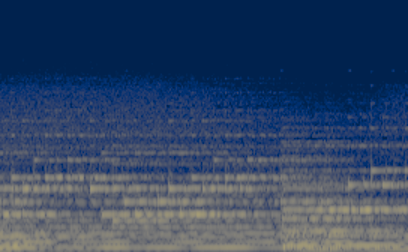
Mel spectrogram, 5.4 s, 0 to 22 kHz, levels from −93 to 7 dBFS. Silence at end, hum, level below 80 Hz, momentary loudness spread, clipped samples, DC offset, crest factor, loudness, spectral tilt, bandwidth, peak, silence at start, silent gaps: 0 s; none; -46 dBFS; 4 LU; under 0.1%; under 0.1%; 14 dB; -33 LUFS; -10 dB/octave; 6.4 kHz; -20 dBFS; 0 s; none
